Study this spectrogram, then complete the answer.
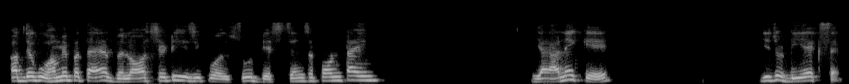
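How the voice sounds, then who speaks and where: Indian male tutor, fairly high voice, dry close sound, muffled lo-fi audio, step-by-step explainer. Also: mellow, dry recording. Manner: explains step by step, checks in with students by name; mixes English terms into Hindi. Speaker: physics and maths teacher. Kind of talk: online class lesson.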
